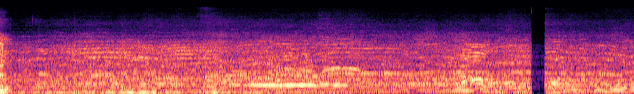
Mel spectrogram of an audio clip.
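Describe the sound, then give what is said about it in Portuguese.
A large audience shouts and cheers together in a loud, continuous roar of overlapping voices, with whoops rising above the din and a brief dropout near the end. “E Deus olhou e disse: agora grita.”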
